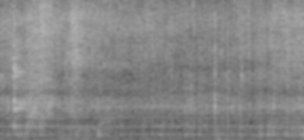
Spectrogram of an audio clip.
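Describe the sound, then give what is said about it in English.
Pork chops browning in oil in a pan give a continuous, fairly soft sizzle, a dense bright hiss of frying with small crackles that holds even throughout, with no talk. “And we're going straight in with the pork chops. I'm going to brown it off really well, evenly on both sides.”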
